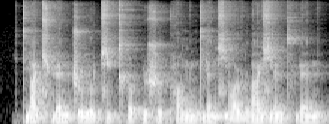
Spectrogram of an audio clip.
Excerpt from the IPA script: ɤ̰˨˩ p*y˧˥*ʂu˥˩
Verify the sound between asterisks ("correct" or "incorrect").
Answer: correct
